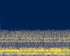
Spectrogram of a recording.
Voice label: lower loop voice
